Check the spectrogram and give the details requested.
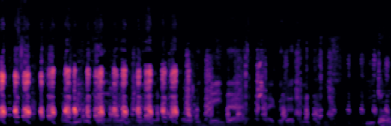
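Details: Chukar partridge chorus: fast, evenly spaced clucks at first, joined by lower, warbling, rising-and-falling notes, then thinning out into scattered calls.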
